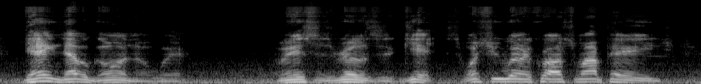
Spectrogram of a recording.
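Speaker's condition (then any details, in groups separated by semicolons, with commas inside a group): Slurred speech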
